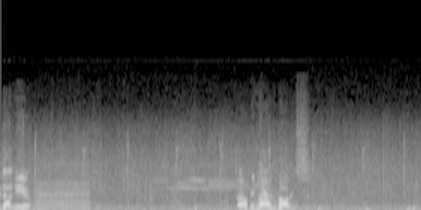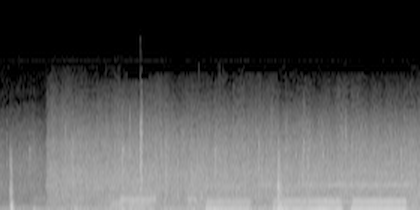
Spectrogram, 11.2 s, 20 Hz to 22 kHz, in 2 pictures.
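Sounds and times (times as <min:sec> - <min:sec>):
speech: 0:00.0 - 0:00.6, 0:03.2 - 0:04.3
car horns honking: 0:00.0 - 0:03.6, 0:06.1 - 0:11.2
heavy torrential rain on gridlocked city traffic: 0:00.0 - 0:11.2.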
